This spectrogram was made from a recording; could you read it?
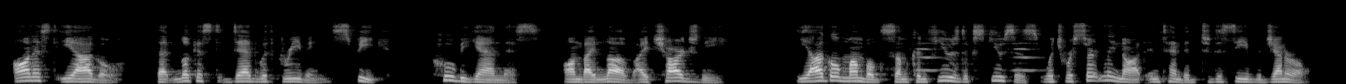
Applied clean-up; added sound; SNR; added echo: none; Wind instrument, woodwind instrument; 19 dB; none.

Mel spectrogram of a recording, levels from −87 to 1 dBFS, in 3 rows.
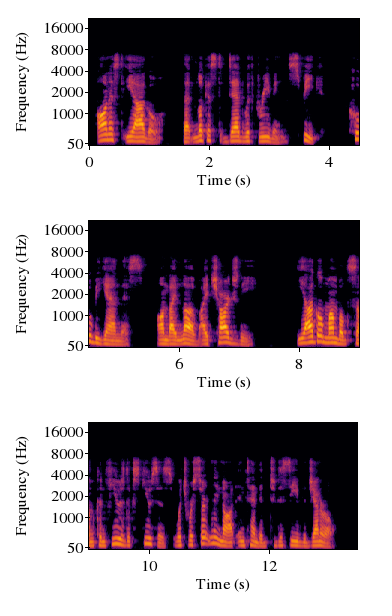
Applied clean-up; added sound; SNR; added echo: none; none; none; none.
